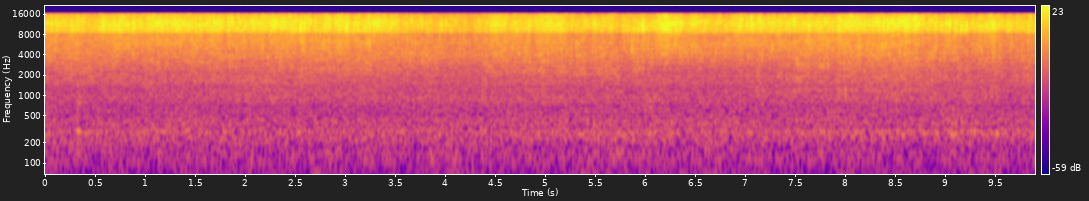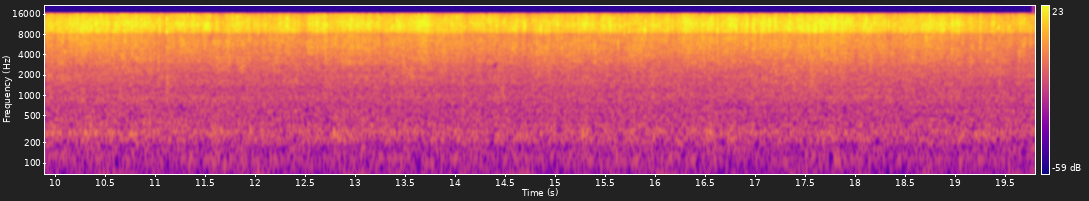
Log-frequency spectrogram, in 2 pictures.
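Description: Sliced mushrooms, onion and garlic sizzling steadily in butter in a frying pan, with a faint low hum under it.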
